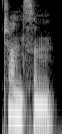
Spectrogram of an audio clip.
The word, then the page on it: transom: British English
